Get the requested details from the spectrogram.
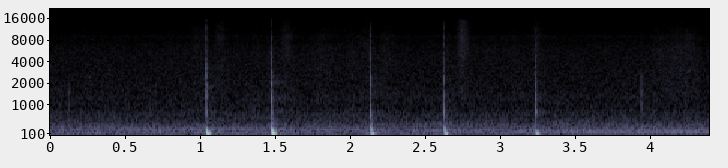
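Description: Blocks are placed with short, dull knocks.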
